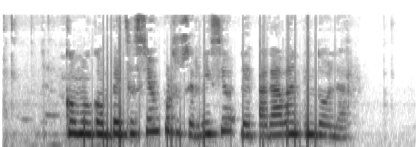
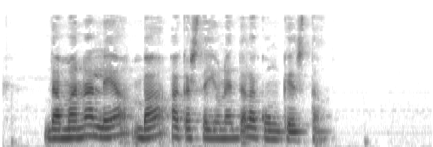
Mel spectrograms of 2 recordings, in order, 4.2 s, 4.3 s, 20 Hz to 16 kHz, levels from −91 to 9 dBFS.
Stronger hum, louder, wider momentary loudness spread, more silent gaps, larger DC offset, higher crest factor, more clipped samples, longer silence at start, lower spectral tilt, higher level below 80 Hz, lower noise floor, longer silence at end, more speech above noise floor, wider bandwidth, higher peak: neither; first, -14 LUFS vs -23 LUFS; first, 13 LU vs 8 LU; neither; neither; about the same, 14 dB vs 18 dB; neither; about the same, 0.45 s vs 0.45 s; about the same, -5 dB/octave vs -6 dB/octave; first, -42 dBFS vs -64 dBFS; second, -64 dBFS vs -76 dBFS; second, 0.7 s vs 1.05 s; about the same, 51 dB vs 53 dB; about the same, 11.5 kHz vs 11.5 kHz; first, 0 dBFS vs -8 dBFS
